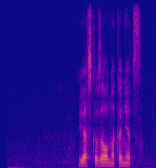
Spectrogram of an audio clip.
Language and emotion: Russian, neutral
